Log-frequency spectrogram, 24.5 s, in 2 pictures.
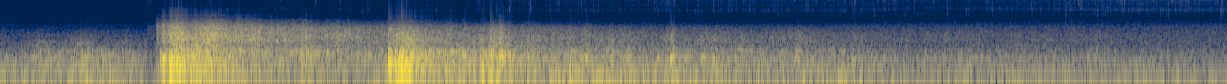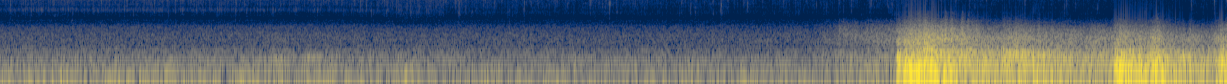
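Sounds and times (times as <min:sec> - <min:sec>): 
thunderstorm rain: 0:00.0 - 0:24.5
big thunder in a thunderstorm: 0:00.3 - 0:10.3, 0:20.6 - 0:24.5.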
